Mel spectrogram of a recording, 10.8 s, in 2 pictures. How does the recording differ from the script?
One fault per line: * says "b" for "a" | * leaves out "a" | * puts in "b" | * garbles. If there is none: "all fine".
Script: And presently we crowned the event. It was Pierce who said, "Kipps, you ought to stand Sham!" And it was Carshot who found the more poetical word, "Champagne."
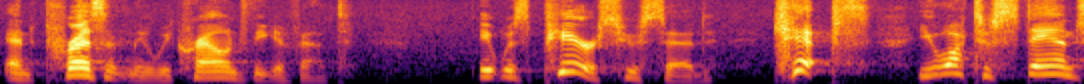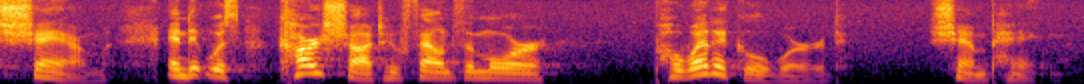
all fine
